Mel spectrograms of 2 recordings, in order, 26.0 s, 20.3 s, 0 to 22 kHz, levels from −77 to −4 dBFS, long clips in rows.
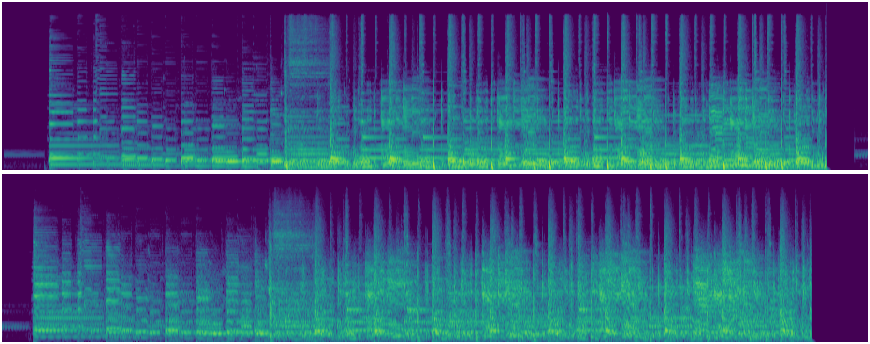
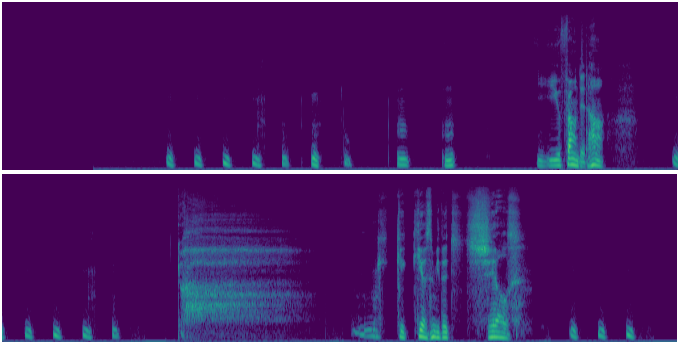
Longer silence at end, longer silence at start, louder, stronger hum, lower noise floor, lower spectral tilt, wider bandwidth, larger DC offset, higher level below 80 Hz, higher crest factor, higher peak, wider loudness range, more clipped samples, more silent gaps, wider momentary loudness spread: first, 0.85 s vs 0.65 s; second, 0.7 s vs 2.45 s; first, -23 LUFS vs -34 LUFS; neither; second, -59 dBFS vs -74 dBFS; about the same, -5.5 dB/octave vs -4.5 dB/octave; about the same, 16.5 kHz vs 16 kHz; neither; first, -40 dBFS vs -72 dBFS; second, 18 dB vs 24 dB; first, -6 dBFS vs -12 dBFS; second, 7 LU vs 14 LU; neither; first, 12.46-12.77 s vs none; second, 9 LU vs 20 LU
